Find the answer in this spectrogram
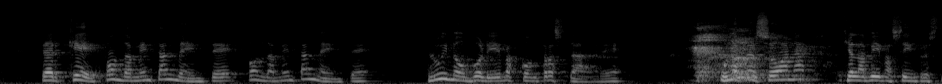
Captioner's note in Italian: sbuffare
